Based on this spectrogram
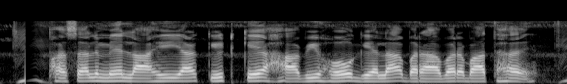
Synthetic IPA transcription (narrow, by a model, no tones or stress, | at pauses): pʰəsəlmẽlaːɦijakiʈkeɦaːbiɦoɡelabəɾaːbəɾbaːt̪ɦɛɪ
